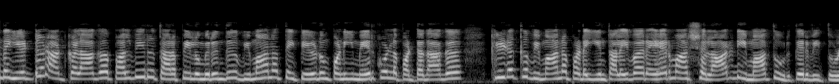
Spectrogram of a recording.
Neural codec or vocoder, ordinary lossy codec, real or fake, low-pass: none; MP3, 64 kbps; real; 7.2 kHz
